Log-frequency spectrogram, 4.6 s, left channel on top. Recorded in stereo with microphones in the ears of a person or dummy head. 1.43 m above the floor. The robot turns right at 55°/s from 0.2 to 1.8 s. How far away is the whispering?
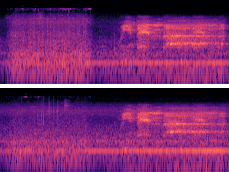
About 0.6 m.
